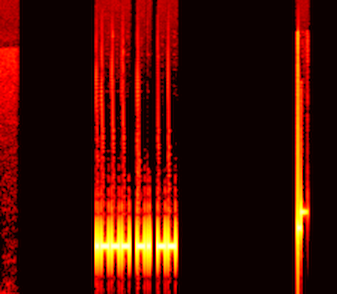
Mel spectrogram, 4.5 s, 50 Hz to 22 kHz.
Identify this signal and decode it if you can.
Morse code, heard as a keyed tone, about 34 wpm, 700 Hz. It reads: JNM
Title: USA Call Sign Postfixes - 3 Letters 35wpm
